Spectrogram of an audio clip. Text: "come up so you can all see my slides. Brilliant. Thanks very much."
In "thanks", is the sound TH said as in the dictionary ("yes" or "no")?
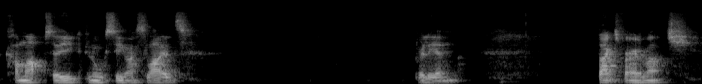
yes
